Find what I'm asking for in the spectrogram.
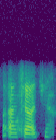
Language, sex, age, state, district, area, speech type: Hindi, female, 18-30, Bihar, Vaishali, rural, conversation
